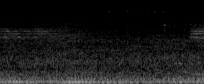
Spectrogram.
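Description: A motorcycle engine passes close by.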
